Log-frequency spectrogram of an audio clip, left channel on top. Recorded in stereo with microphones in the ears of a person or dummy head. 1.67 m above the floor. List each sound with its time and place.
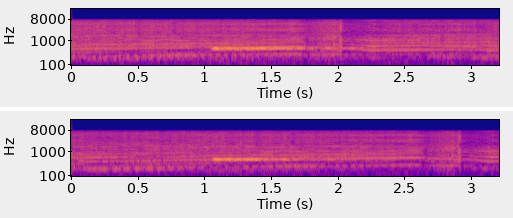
1.1 s a cowbell: 5° right (ahead or behind), 2 m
